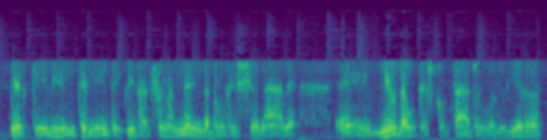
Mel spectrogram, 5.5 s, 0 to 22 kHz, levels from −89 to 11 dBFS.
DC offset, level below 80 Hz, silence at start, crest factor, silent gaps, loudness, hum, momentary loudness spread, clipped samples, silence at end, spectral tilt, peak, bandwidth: under 0.1%; -54 dBFS; 0.1 s; 16 dB; none; -17 LUFS; none; 6 LU; under 0.1%; 0.05 s; -7.5 dB/octave; 0 dBFS; 9.6 kHz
